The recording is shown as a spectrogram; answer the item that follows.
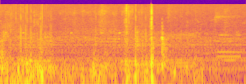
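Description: Wind rumbling on a phone microphone on an open dirt pitch, with a few sharp knocks, among them the thud of a football being kicked.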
